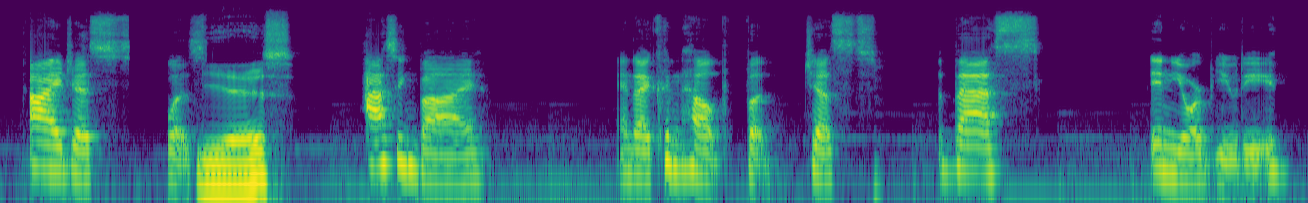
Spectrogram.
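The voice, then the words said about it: Acted drunk, slurring speech. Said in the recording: “feign being absolutely shit faced ... Best drunk impersonation”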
